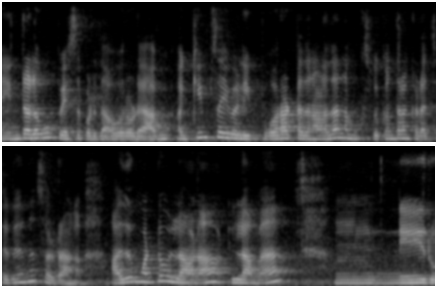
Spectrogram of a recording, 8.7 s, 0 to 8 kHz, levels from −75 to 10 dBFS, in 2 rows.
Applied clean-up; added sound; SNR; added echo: none; none; none; none.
